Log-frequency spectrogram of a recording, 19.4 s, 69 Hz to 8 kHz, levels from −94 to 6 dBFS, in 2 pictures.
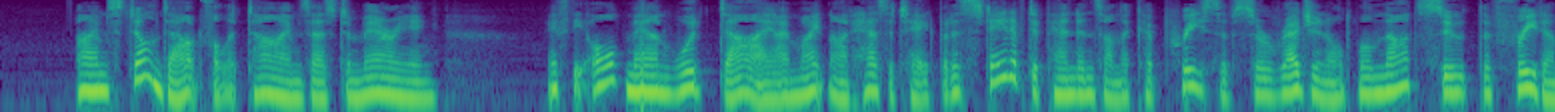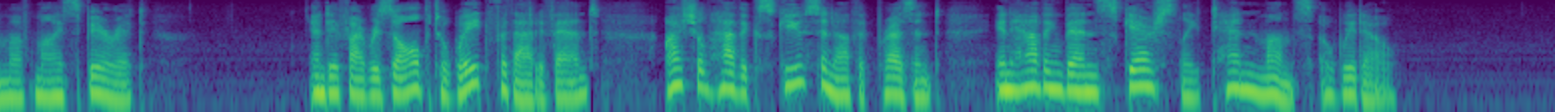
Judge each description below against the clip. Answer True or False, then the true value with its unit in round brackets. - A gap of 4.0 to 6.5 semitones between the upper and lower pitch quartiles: True (5.2 semitones)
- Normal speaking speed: True (190 wpm)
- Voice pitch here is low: False (155 Hz)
